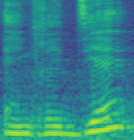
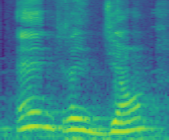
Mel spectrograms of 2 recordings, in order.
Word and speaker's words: ingrédient: Ce mot est parfois mal prononcé par certaines personnes qui disent ingrédient au lieu de dire ingrédient. Ça s'écrit I-N-G-R-E-D-I-E-N-E, mais ça se lit ingrédient. Donc c'est le son en qui pose problème.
